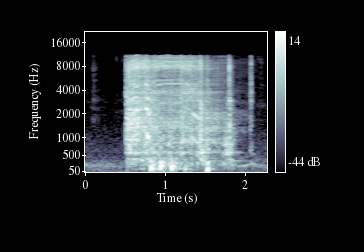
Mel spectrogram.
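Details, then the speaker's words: Vintage Honda TRX250 ATV after troubleshooting open circuits in the nearly 40-year-old wire harness and jumpering the switch wiring: starter spins the engine briefly with a few firing pops, wanting to start; electric start works again. "so there you are even heard it wanted to start"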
